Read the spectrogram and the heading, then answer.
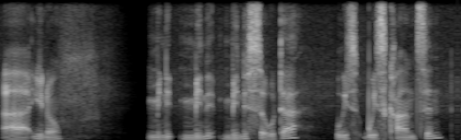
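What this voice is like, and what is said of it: Poor attempt at Midwestern accent. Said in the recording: “Am I doing that accent right? ... No, not at all. That's more of a Minnesota.”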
